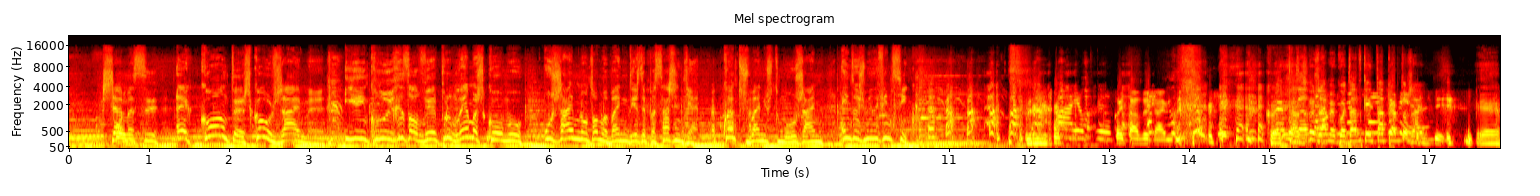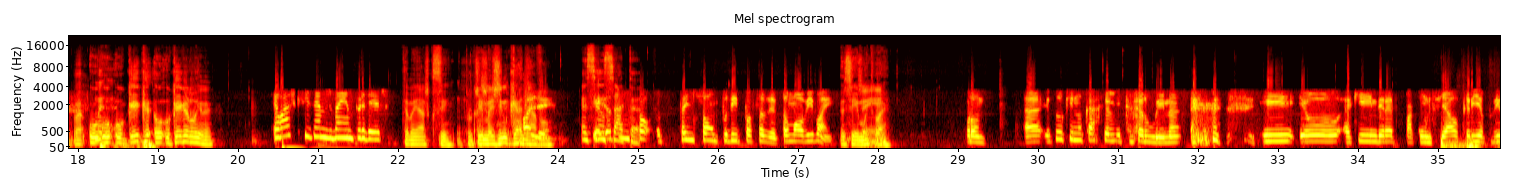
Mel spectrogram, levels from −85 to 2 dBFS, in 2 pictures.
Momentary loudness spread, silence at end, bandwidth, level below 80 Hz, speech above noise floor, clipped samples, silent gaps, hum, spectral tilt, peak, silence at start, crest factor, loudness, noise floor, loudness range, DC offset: 6 LU; 0 s; 16 kHz; -30 dBFS; 43 dB; under 0.1%; none; none; -5 dB/octave; -10 dBFS; 0 s; 12 dB; -21 LUFS; -64 dBFS; 4 LU; under 0.1%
